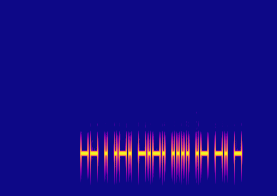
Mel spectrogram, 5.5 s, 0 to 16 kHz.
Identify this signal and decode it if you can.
Morse code, heard as a keyed tone, about 25 wpm, 700 Hz. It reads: MERCHANT
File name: 8 Letter Words - First 3 Letters Given - 25wpm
